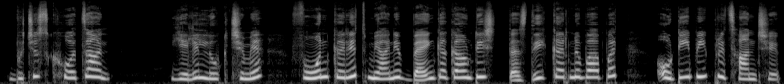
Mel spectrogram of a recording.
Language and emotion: Kashmiri, fearful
